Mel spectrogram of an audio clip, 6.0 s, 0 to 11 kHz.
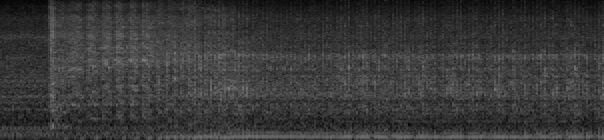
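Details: Buda D175 diesel forklift, about six years owned, engine never rebuilt (fuel pump fixed, tuned up), cold start on B100 biodiesel: cranks briefly, catches and settles into even low idle clatter with no miss; the former cold no-load miss is gone.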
